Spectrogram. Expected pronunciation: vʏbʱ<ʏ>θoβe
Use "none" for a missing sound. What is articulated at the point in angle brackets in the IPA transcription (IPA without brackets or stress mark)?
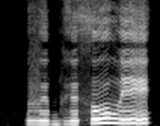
ʏ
